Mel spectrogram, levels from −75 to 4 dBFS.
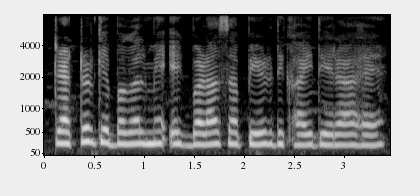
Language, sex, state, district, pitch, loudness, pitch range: Hindi, female, Jharkhand, Deoghar, 245 Hz, -15 LUFS, 230-250 Hz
